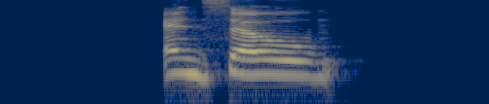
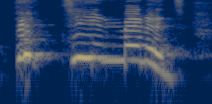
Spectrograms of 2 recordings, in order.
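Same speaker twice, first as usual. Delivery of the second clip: much higher, urgent time call; excited; 13 semitones higher, 5 dB louder than usual. Retold or imitated. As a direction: call it out like a countdown. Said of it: "and I'd be like".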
